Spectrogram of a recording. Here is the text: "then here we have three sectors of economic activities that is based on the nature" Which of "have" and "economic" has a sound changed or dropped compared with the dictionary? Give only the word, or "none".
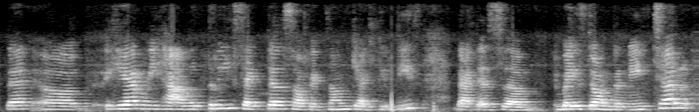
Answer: economic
